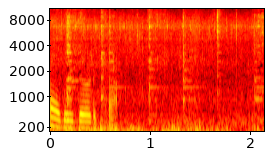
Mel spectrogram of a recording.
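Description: Chopped chena poovu (elephant foot yam flower) frying in a pan, sizzling, with the scrapes and clicks of stirring. A voice trails off in the first half-second.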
